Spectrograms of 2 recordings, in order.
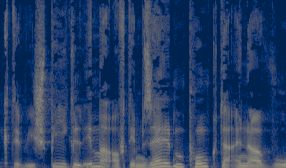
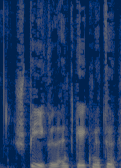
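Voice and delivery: usual speaking voice

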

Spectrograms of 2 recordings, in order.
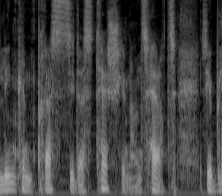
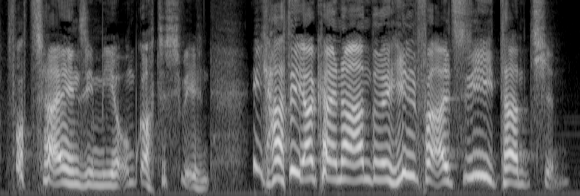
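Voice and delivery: loud, high, blubbering plea; sobbing plea; 13 semitones higher, 12 dB louder than usual. Acted. Nephew on his knees sobs to the aunt, loud and high. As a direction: beg for forgiveness through sobs. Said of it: "jämmerlich zu weinen".

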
